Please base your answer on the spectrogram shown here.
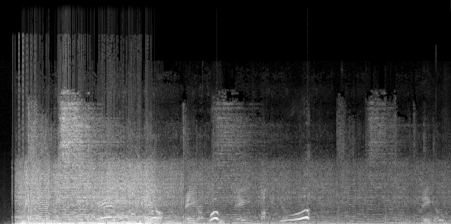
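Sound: puppy barking and whimpering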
